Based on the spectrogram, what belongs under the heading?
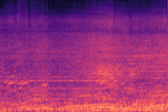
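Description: A loud engine of a big Turbo S off-road desert race car with long suspension travel, driven by Kenny for the first time, roars steadily for the whole stretch, a continuous throaty drone with some rising revs near the end.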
